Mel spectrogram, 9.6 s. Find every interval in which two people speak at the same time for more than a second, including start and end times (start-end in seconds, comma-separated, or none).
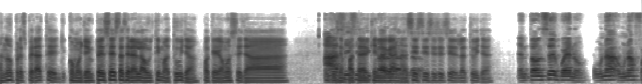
4.8-6.4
